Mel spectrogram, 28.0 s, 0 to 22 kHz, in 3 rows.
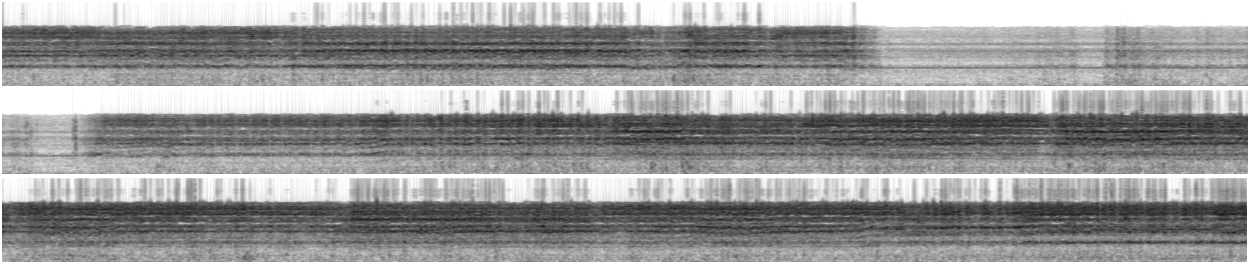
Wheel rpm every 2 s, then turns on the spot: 120, 120, 110, 30, 20, 100, 150, 160, 160, 160, 160, 160, 170, 220.
6-8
